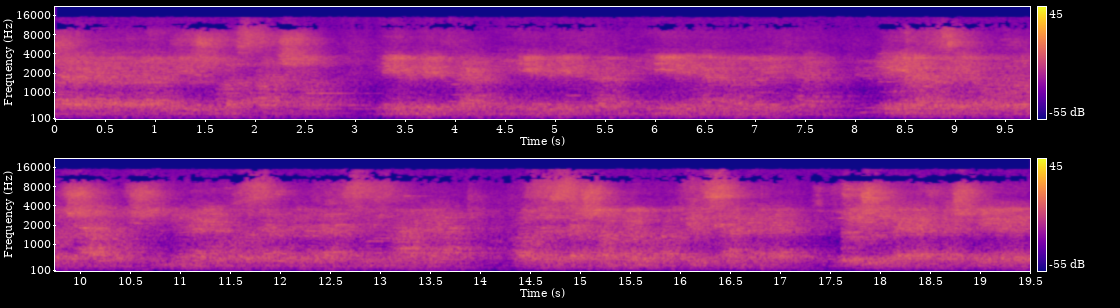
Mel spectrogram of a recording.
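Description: A large crowd of men and women sings together, echoing through a large hall.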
